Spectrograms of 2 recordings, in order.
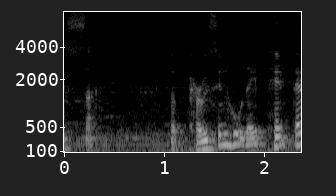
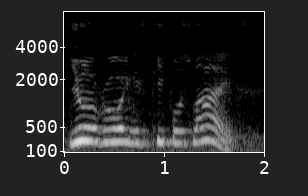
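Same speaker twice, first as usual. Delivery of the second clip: high, slow mocking imitation; mocking whiny quote; 6 semitones higher, 6 dB louder, slower than usual. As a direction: parrot his reply with contempt. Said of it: "What man responds back to a man".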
